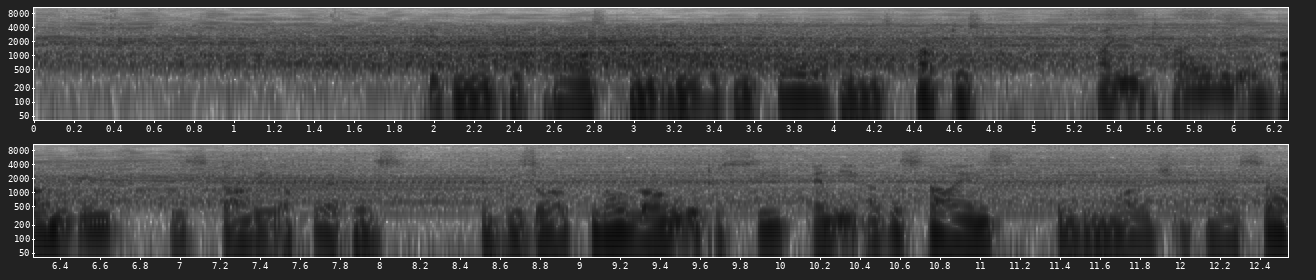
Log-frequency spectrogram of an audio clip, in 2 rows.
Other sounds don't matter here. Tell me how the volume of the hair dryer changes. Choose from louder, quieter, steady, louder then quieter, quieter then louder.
quieter.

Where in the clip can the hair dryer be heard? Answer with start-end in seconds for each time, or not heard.
0.0-12.2.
